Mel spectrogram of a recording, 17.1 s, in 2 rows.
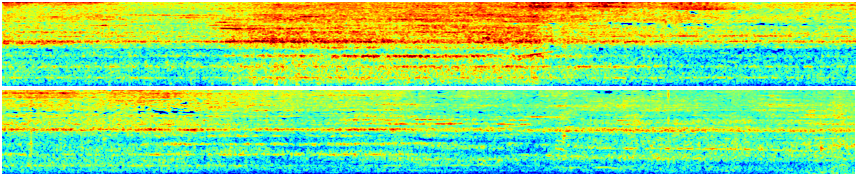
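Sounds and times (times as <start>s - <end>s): rumble of train cars: 0.0s - 17.0s
steel wheels squealing: 5.0s - 14.6s.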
